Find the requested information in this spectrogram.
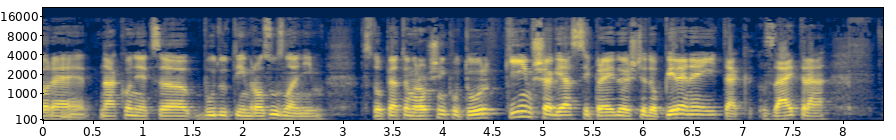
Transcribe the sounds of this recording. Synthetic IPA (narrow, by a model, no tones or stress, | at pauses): ɔɾɛ̰ːnakɔɲɪɛd͡zbud̪uːt̪iːmɾɔzuːzlɛɲiːmfst̪ɔpɪat̪ɔmɾɔt͡ʃɲiːkut̪uɾkiːmfʃaɡjasipɾɛjd̪uɛʃcɛd̪ɔpiɾɛnɛjit̪aɡzajt̪ɾa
